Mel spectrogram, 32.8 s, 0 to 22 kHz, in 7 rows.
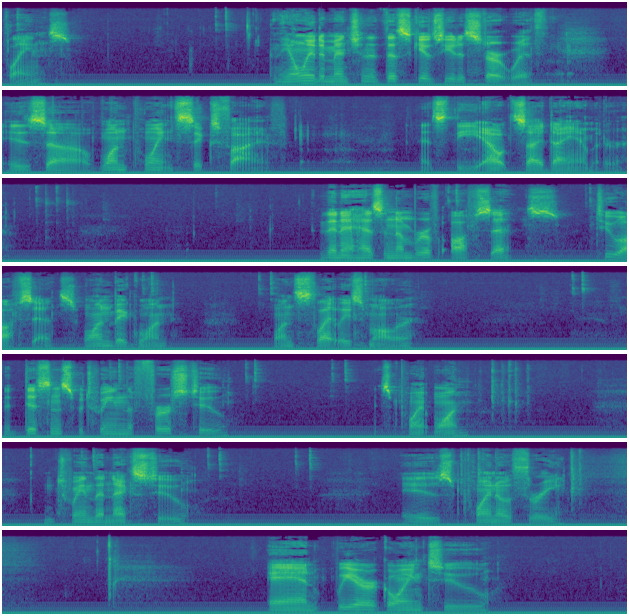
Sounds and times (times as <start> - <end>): Speech: 0.0 - 0.6, 2.0 - 6.8, 7.8 - 9.4, 11.8 - 15.4, 16.1 - 17.2, 18.8 - 20.6, 21.6 - 22.4, 23.8 - 25.0, 26.4 - 27.7, 30.1 - 31.9.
